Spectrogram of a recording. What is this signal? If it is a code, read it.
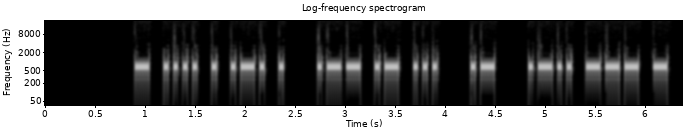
Morse code, heard as a keyed tone, about 25 wpm, 700 Hz. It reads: THERE WAS A LOT
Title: Sets of 5 Words 25wpm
